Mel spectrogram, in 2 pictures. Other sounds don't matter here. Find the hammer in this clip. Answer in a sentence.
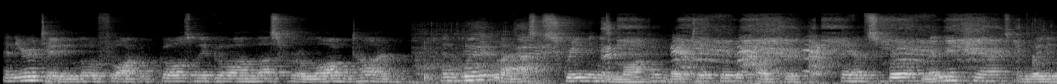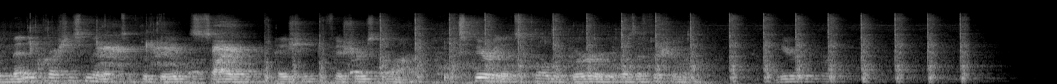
The hammer can be heard from 13.1 to 20.3 s.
